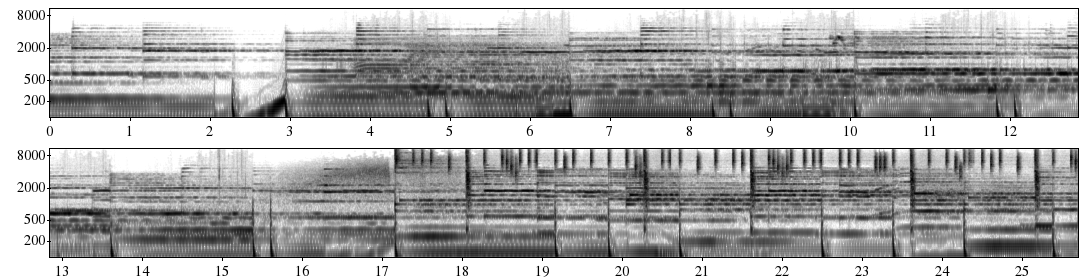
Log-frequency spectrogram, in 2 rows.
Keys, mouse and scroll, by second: 3.3-4.8 shift+drag, 6.3-10.7 alt+drag, 11.3-12.3 alt+scroll up 2, 12.5 space, 12.7-13.6 click, 13.0 space, 16.8 ctrl+0, 18.5 click, 19.8 ctrl+t, 22.0-25.7 shift+drag, 25.5-25.7 shift+drag.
